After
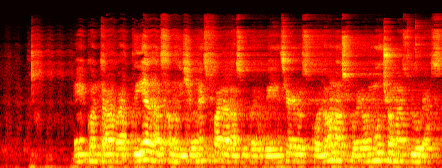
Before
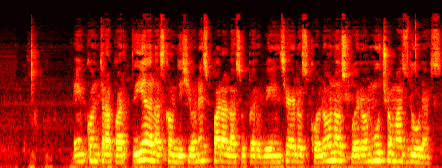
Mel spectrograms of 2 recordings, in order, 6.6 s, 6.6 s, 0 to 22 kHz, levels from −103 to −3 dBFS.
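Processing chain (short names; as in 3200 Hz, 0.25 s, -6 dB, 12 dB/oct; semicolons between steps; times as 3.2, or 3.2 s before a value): two-slope reverb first 0.44 s, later 2.3 s, from -17 dB, DRR -2.5 dB; dynamic EQ 2300 Hz, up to +5 dB, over -38 dBFS, Q 1.3; rotary speaker horn 6.3 Hz, later 1.2 Hz, at 2.8; gain -1 dB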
